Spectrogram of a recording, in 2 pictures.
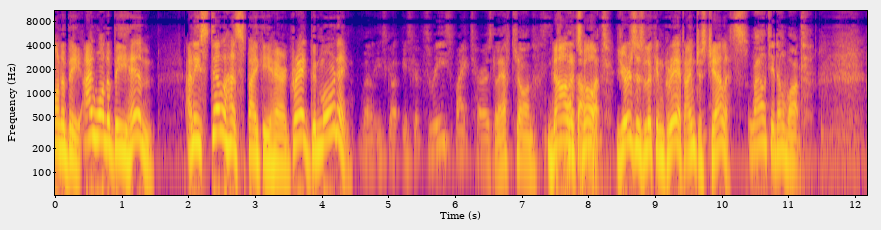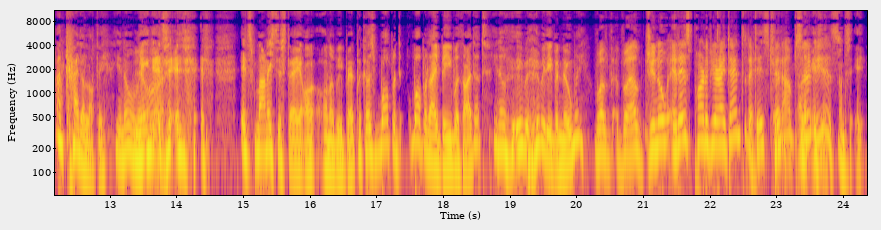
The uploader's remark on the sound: called in for a chat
